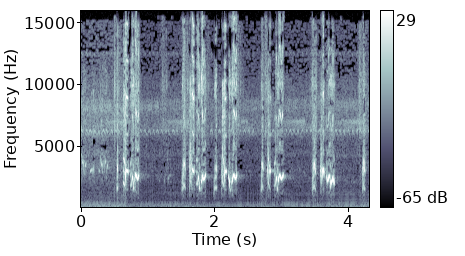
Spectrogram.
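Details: Kutilang song played to draw out a quiet bird: short clusters of sharp chirps ending in a bubbling, slurred whistle, repeated about once a second, over a low background rumble.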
